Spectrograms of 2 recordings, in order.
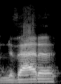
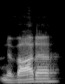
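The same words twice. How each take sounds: First: The name is said the way locals say it. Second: The name is said the way outsiders say it. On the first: The speaker is from Nevada. The speaker calls it right. "Nevada, not Nevada" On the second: The speaker is not from Nevada. The speaker calls it wrong. "We will be able to identify you quickly as not from here"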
